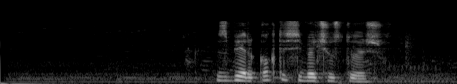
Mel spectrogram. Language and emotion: Russian, neutral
